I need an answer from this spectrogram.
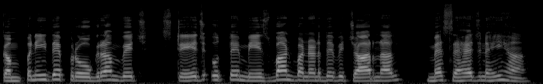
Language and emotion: Punjabi, fearful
